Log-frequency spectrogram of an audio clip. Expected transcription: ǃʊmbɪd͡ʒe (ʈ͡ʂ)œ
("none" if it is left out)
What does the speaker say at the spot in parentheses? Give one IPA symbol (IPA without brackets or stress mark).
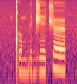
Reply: t͡ʃ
